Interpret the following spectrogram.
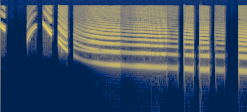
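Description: Electronic dance music breakdown with the beat dropped out. A few short synth chirps sweep quickly in pitch, then a bright synth tone glides down and levels off. Near the end it is chopped into quick stutters.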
